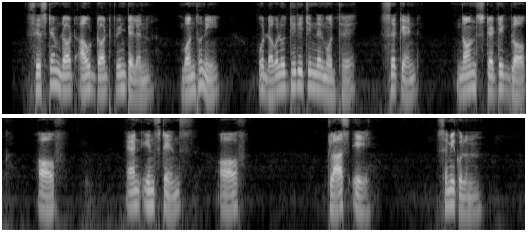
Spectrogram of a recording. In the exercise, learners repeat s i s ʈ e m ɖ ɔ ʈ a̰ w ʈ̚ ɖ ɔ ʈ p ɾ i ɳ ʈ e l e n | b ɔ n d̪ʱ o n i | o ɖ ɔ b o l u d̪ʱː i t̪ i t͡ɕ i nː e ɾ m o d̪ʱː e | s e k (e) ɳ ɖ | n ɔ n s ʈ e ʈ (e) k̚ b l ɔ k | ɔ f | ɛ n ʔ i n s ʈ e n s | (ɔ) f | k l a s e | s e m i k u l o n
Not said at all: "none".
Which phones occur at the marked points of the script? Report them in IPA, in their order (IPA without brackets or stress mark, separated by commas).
e, i, ɔ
